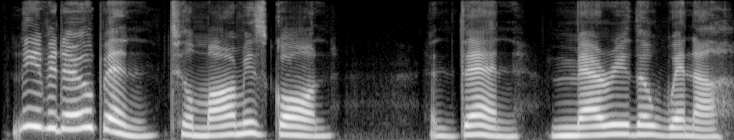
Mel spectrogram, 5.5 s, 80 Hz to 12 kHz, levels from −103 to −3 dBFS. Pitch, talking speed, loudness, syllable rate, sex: 225 Hz, 120 wpm, -15 LUFS, 3.6 syllables/s, female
